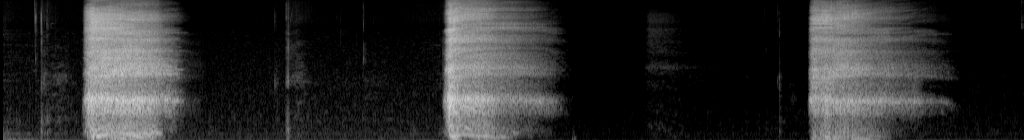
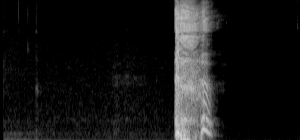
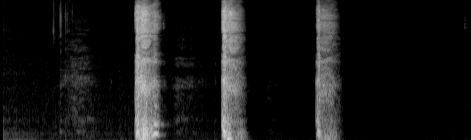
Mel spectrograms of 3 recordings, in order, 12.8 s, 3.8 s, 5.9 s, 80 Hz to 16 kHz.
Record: {"exhalation_length": "12.8 s", "exhalation_amplitude": 32768, "exhalation_signal_mean_std_ratio": 0.34, "cough_length": "3.8 s", "cough_amplitude": 32768, "cough_signal_mean_std_ratio": 0.24, "three_cough_length": "5.9 s", "three_cough_amplitude": 32768, "three_cough_signal_mean_std_ratio": 0.23, "survey_phase": "beta (2021-08-13 to 2022-03-07)", "age": "45-64", "gender": "Female", "wearing_mask": "No", "symptom_none": true, "smoker_status": "Ex-smoker", "respiratory_condition_asthma": true, "respiratory_condition_other": false, "recruitment_source": "REACT", "submission_delay": "1 day", "covid_test_result": "Negative", "covid_test_method": "RT-qPCR", "influenza_a_test_result": "Negative", "influenza_b_test_result": "Negative"}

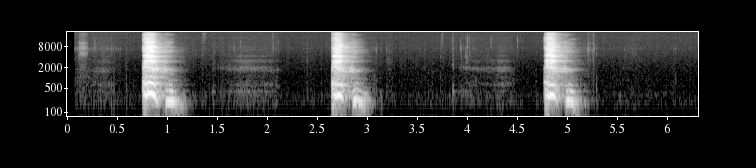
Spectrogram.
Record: {"three_cough_length": "6.3 s", "three_cough_amplitude": 4719, "three_cough_signal_mean_std_ratio": 0.24, "survey_phase": "beta (2021-08-13 to 2022-03-07)", "age": "45-64", "gender": "Female", "wearing_mask": "No", "symptom_none": true, "smoker_status": "Never smoked", "respiratory_condition_asthma": false, "respiratory_condition_other": false, "recruitment_source": "REACT", "submission_delay": "2 days", "covid_test_result": "Negative", "covid_test_method": "RT-qPCR"}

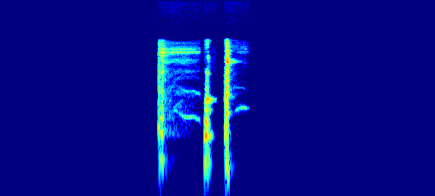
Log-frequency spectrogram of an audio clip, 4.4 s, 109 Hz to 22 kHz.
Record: {"cough_length": "4.4 s", "cough_amplitude": 20207, "cough_signal_mean_std_ratio": 0.13, "survey_phase": "beta (2021-08-13 to 2022-03-07)", "age": "45-64", "gender": "Female", "wearing_mask": "No", "symptom_none": true, "smoker_status": "Never smoked", "respiratory_condition_asthma": false, "respiratory_condition_other": false, "recruitment_source": "REACT", "submission_delay": "3 days", "covid_test_result": "Negative", "covid_test_method": "RT-qPCR", "influenza_a_test_result": "Negative", "influenza_b_test_result": "Negative"}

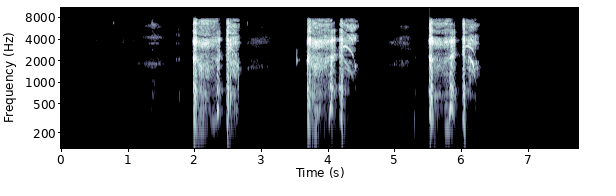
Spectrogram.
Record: {"three_cough_length": "7.8 s", "three_cough_amplitude": 32767, "three_cough_signal_mean_std_ratio": 0.33, "survey_phase": "beta (2021-08-13 to 2022-03-07)", "age": "65+", "gender": "Female", "wearing_mask": "No", "symptom_none": true, "smoker_status": "Ex-smoker", "respiratory_condition_asthma": false, "respiratory_condition_other": false, "recruitment_source": "REACT", "submission_delay": "1 day", "covid_test_result": "Negative", "covid_test_method": "RT-qPCR", "influenza_a_test_result": "Negative", "influenza_b_test_result": "Negative"}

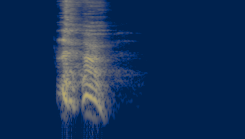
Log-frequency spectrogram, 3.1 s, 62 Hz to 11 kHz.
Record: {"cough_length": "3.1 s", "cough_amplitude": 4949, "cough_signal_mean_std_ratio": 0.33, "survey_phase": "beta (2021-08-13 to 2022-03-07)", "age": "65+", "gender": "Male", "wearing_mask": "No", "symptom_runny_or_blocked_nose": true, "smoker_status": "Never smoked", "respiratory_condition_asthma": false, "respiratory_condition_other": false, "recruitment_source": "REACT", "submission_delay": "1 day", "covid_test_result": "Negative", "covid_test_method": "RT-qPCR"}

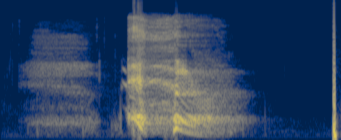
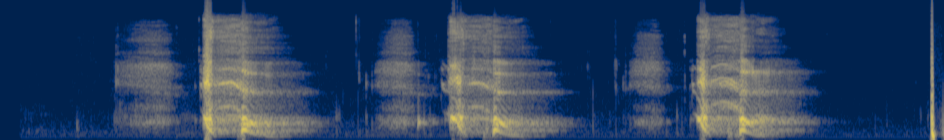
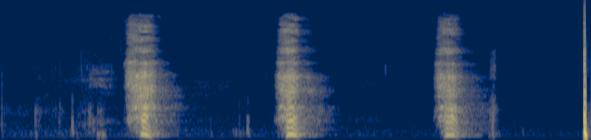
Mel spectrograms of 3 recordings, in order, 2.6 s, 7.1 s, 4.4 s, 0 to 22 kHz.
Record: {"cough_length": "2.6 s", "cough_amplitude": 32768, "cough_signal_mean_std_ratio": 0.36, "three_cough_length": "7.1 s", "three_cough_amplitude": 32768, "three_cough_signal_mean_std_ratio": 0.34, "exhalation_length": "4.4 s", "exhalation_amplitude": 32768, "exhalation_signal_mean_std_ratio": 0.2, "survey_phase": "beta (2021-08-13 to 2022-03-07)", "age": "45-64", "gender": "Male", "wearing_mask": "No", "symptom_runny_or_blocked_nose": true, "symptom_fatigue": true, "smoker_status": "Ex-smoker", "respiratory_condition_asthma": false, "respiratory_condition_other": false, "recruitment_source": "REACT", "submission_delay": "1 day", "covid_test_result": "Negative", "covid_test_method": "RT-qPCR", "influenza_a_test_result": "Negative", "influenza_b_test_result": "Negative"}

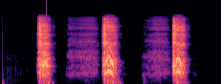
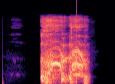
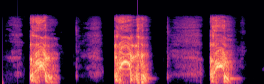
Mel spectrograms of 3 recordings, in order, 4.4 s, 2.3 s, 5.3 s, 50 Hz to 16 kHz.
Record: {"exhalation_length": "4.4 s", "exhalation_amplitude": 29901, "exhalation_signal_mean_std_ratio": 0.34, "cough_length": "2.3 s", "cough_amplitude": 30972, "cough_signal_mean_std_ratio": 0.58, "three_cough_length": "5.3 s", "three_cough_amplitude": 30632, "three_cough_signal_mean_std_ratio": 0.48, "survey_phase": "beta (2021-08-13 to 2022-03-07)", "age": "45-64", "gender": "Male", "wearing_mask": "No", "symptom_runny_or_blocked_nose": true, "smoker_status": "Ex-smoker", "respiratory_condition_asthma": false, "respiratory_condition_other": false, "recruitment_source": "REACT", "submission_delay": "0 days", "covid_test_result": "Negative", "covid_test_method": "RT-qPCR", "influenza_a_test_result": "Unknown/Void", "influenza_b_test_result": "Unknown/Void"}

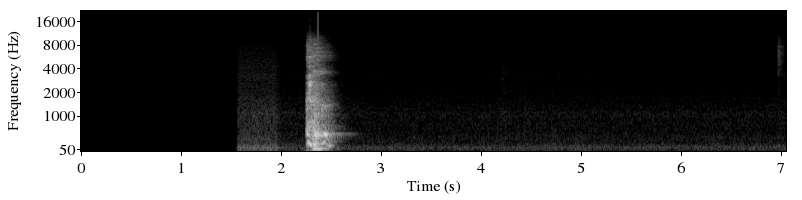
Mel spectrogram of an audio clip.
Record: {"cough_length": "7.1 s", "cough_amplitude": 26028, "cough_signal_mean_std_ratio": 0.15, "survey_phase": "beta (2021-08-13 to 2022-03-07)", "age": "18-44", "gender": "Male", "wearing_mask": "No", "symptom_new_continuous_cough": true, "symptom_runny_or_blocked_nose": true, "symptom_sore_throat": true, "symptom_diarrhoea": true, "symptom_fatigue": true, "symptom_headache": true, "symptom_onset": "2 days", "smoker_status": "Never smoked", "respiratory_condition_asthma": false, "respiratory_condition_other": false, "recruitment_source": "Test and Trace", "submission_delay": "1 day", "covid_test_result": "Positive", "covid_test_method": "RT-qPCR", "covid_ct_value": 23.5, "covid_ct_gene": "N gene"}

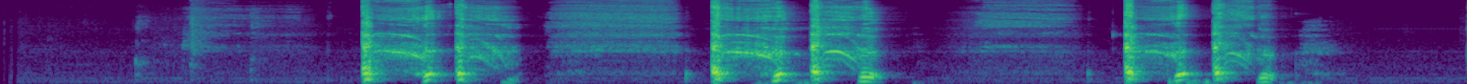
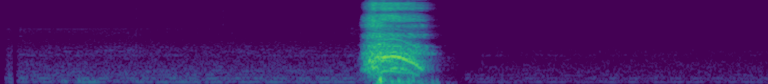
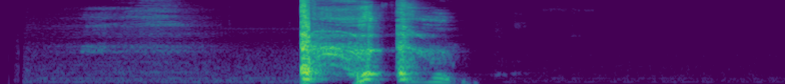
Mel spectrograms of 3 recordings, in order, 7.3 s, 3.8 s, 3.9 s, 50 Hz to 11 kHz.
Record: {"three_cough_length": "7.3 s", "three_cough_amplitude": 32768, "three_cough_signal_mean_std_ratio": 0.37, "exhalation_length": "3.8 s", "exhalation_amplitude": 30293, "exhalation_signal_mean_std_ratio": 0.23, "cough_length": "3.9 s", "cough_amplitude": 32768, "cough_signal_mean_std_ratio": 0.23, "survey_phase": "beta (2021-08-13 to 2022-03-07)", "age": "18-44", "gender": "Male", "wearing_mask": "No", "symptom_cough_any": true, "symptom_runny_or_blocked_nose": true, "symptom_fatigue": true, "symptom_headache": true, "symptom_onset": "4 days", "smoker_status": "Never smoked", "respiratory_condition_asthma": false, "respiratory_condition_other": false, "recruitment_source": "Test and Trace", "submission_delay": "2 days", "covid_test_result": "Positive", "covid_test_method": "RT-qPCR", "covid_ct_value": 25.1, "covid_ct_gene": "ORF1ab gene", "covid_ct_mean": 25.6, "covid_viral_load": "3900 copies/ml", "covid_viral_load_category": "Minimal viral load (< 10K copies/ml)"}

